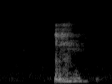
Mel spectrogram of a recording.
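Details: One short, harsh cough or throat-clear in a quiet room, on the first day of feeling better after three weeks of bronchitis that caused choking at night.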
